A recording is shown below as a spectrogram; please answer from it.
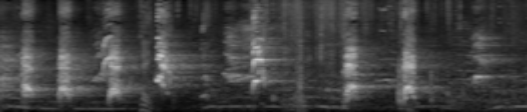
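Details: A dog yelps at an Italian Greyhound: loud, sharp, short cries, roughly one per second, some with a quick upward squeal, over a constant low electrical hum.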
